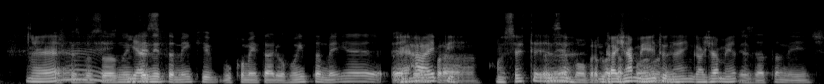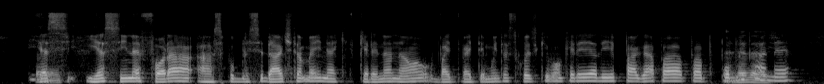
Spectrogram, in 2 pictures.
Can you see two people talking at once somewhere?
Yes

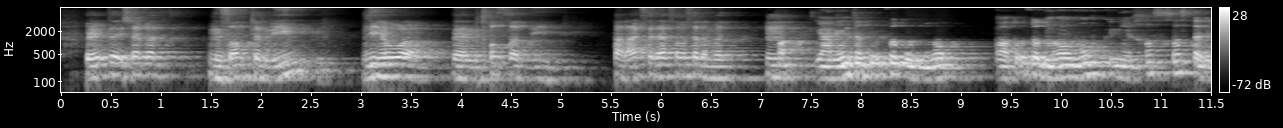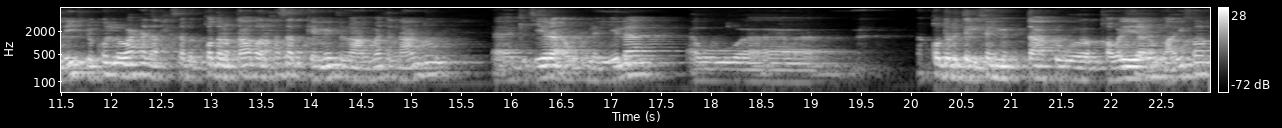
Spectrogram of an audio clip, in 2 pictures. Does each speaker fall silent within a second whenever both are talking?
Yes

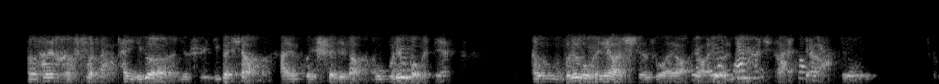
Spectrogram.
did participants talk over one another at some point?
Yes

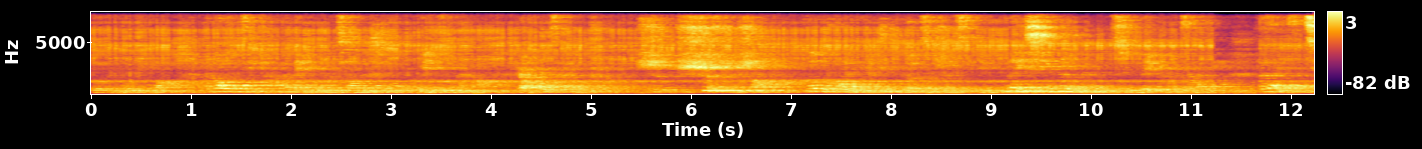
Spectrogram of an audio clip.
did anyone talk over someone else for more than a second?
No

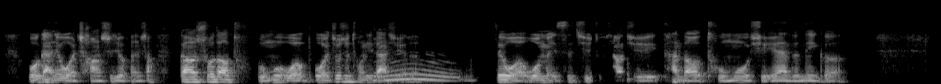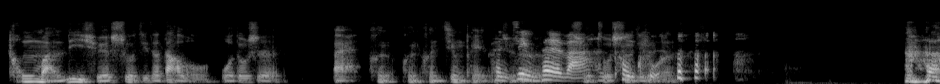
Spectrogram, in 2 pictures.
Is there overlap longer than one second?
Yes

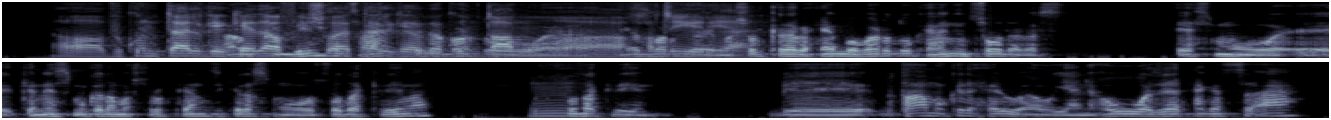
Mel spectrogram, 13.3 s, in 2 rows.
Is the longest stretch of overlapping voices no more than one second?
No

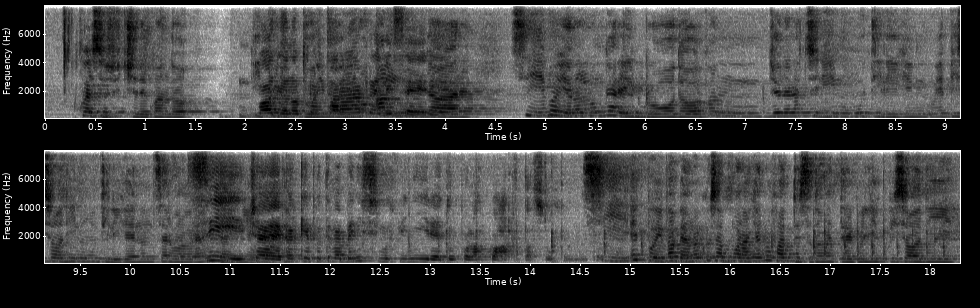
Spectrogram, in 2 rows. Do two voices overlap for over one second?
Yes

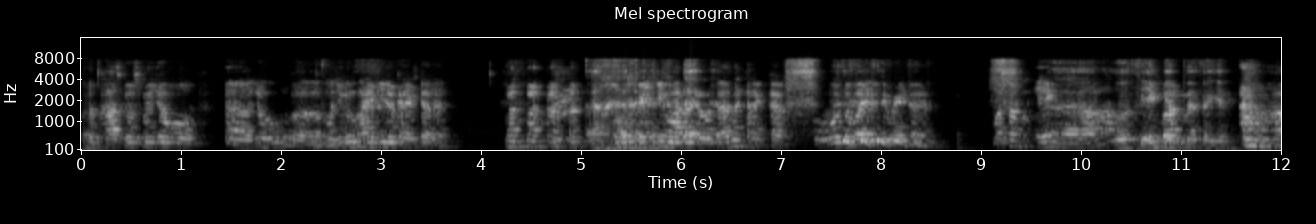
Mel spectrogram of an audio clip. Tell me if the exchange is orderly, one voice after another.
No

